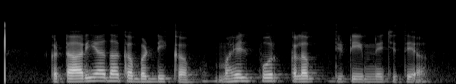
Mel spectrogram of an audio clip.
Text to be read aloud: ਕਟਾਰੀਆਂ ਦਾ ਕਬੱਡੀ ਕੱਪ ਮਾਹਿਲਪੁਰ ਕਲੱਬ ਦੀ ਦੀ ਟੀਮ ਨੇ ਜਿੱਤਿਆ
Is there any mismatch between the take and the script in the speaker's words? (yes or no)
yes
